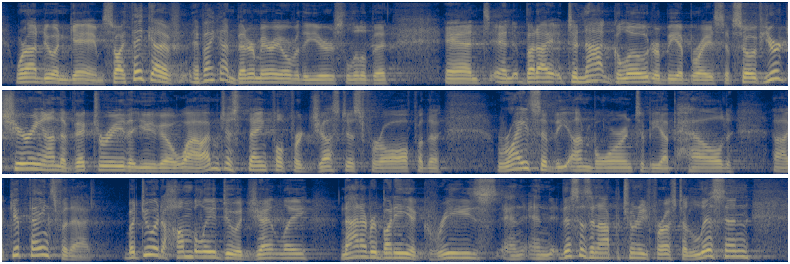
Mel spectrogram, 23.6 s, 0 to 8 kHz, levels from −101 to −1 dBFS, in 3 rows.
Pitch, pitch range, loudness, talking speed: 150 Hz, 125-180 Hz, -31 LUFS, 205 wpm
